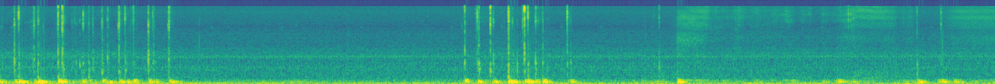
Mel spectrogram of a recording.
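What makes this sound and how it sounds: Fingertips rapidly tap the plastic keys of a laptop keyboard set in a grey laptop body while typing. Quiet bursts of soft, dull clicks come in clusters at the start and middle, separated by a near-silent pause, with a few scattered taps toward the end.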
